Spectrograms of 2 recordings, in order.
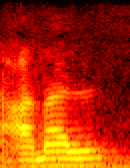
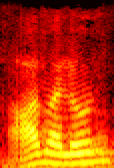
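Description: First: The word ends on a plain unvoweled l. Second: The word ends with an added n sound. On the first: "نقف على اللام الساكنة عمل" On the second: "إذا كان ضمتين أو كسرتين، مثل هنا عمل"

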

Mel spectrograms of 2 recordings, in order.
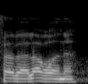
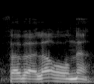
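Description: First: The gh sound is followed by a vowel. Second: The gh sound has no vowel after it. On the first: The speaker calls it wrong. "مش" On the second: The speaker calls it right. "سكن الغين"

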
